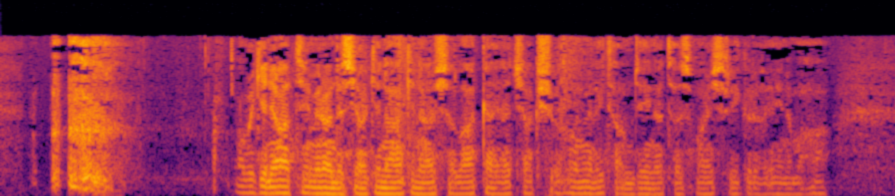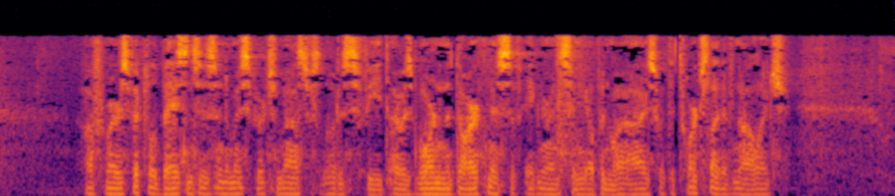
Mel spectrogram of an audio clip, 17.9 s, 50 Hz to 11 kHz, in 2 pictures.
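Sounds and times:
short rough throat-clearing cough: 0.4 - 1.4
speech: 2.4 - 8.4, 9.8 - 16.9.

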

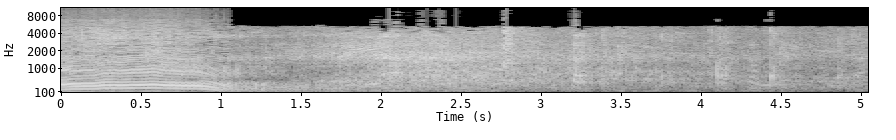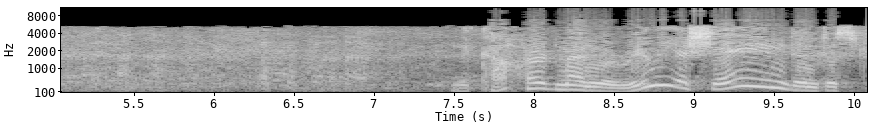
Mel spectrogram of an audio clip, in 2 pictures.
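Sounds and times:
cow mooing: 0.0 - 1.5
laughter: 1.5 - 7.5
speech: 8.0 - 10.0.

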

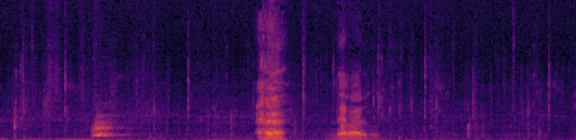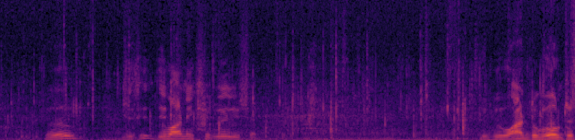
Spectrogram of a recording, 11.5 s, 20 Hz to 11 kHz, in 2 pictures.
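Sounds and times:
dog barking: 0.9 - 1.4
speech: 2.6 - 4.0, 6.2 - 8.5, 10.6 - 11.5.

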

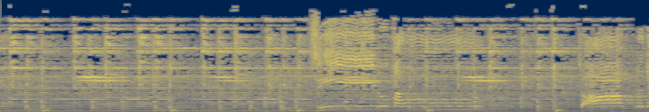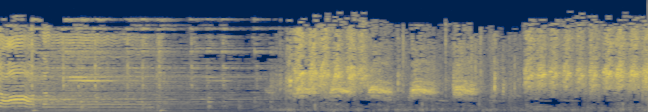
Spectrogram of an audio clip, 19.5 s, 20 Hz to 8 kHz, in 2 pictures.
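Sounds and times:
sustained tonal drone with wavering harmonics: 0.0 - 13.8
crows cawing in San Francisco, California: 1.1 - 4.0, 13.7 - 19.4.

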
